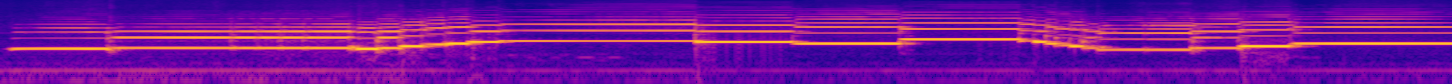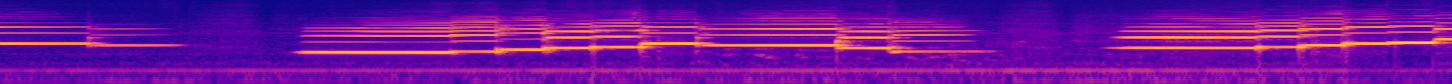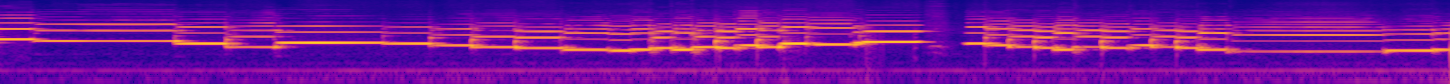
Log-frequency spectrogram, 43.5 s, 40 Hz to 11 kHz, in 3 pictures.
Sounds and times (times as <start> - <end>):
Clarinet: 0.0 - 43.5.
